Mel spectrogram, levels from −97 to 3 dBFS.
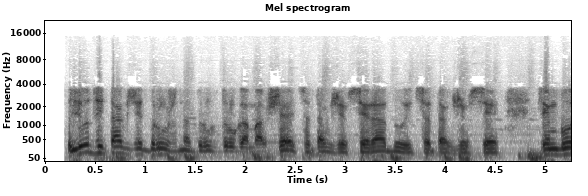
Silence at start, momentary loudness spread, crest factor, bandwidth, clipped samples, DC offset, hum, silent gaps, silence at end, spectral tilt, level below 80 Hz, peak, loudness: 0.25 s; 6 LU; 12 dB; 8.4 kHz; under 0.1%; under 0.1%; none; none; 0 s; -7.5 dB/octave; -32 dBFS; -4 dBFS; -16 LUFS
